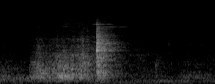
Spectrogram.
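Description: Plastic rubbing and scraping, then one sharp plastic click about a second in, as a headlight retaining push clip is worked loose and pulled out.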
